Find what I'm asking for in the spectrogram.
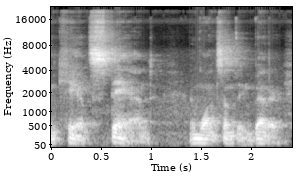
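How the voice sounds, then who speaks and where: An animated tone at a fairly quick pace. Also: man. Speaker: podcast host and fiction writer. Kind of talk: solo podcast monologue. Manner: fast.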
